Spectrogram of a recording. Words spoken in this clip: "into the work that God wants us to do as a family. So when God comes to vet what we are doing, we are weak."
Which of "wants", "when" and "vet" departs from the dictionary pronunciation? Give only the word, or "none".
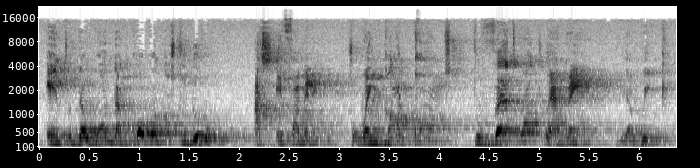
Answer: wants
